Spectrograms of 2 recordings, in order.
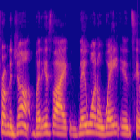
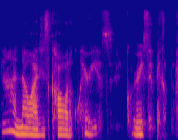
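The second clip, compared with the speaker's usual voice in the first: hushed, secretive whisper; 3 semitones lower, 10 dB quieter, faster than usual. Pretend. The ex after Aquarius ignores the call, whispering. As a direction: whisper it like nobody should hear.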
